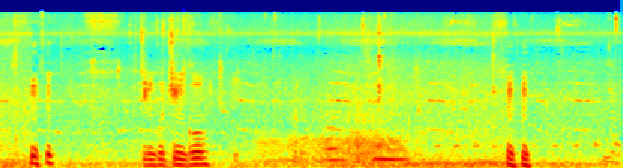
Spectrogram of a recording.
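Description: Cats chew and lap at food up close.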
